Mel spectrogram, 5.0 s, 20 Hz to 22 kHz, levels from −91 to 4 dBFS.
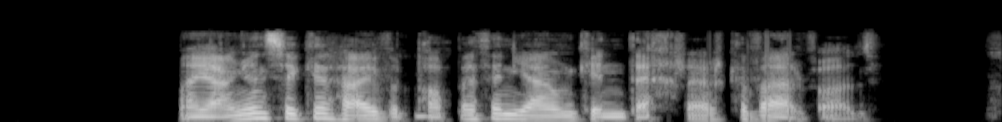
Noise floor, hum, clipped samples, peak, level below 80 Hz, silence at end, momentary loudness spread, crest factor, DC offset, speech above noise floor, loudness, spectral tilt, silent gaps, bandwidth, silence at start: under -90 dBFS; none; under 0.1%; -2 dBFS; -56 dBFS; 0.65 s; 11 LU; 18 dB; under 0.1%; over 71 dB; -18 LUFS; -4.5 dB/octave; none; 7.8 kHz; 0.9 s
